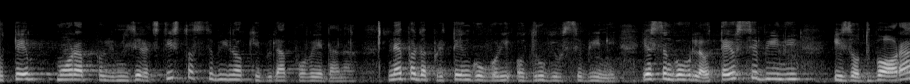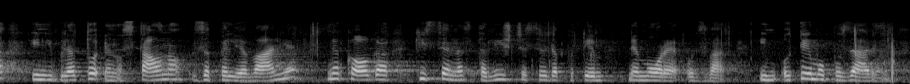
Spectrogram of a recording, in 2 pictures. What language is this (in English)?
Slovenian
